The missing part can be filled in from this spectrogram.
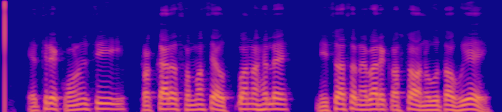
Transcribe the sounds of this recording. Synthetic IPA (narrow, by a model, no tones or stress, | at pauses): ḛt̪ʰiɾekɔɽ̃usʰipɾɔkaɾɔsɔmɔsjaut̪̚pɔnːɔɦele | niswasɔnebaɾekɔsʈɔːnubʱut̪ɔɦue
